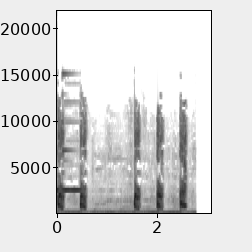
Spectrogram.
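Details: Dog barking in a children's lesson on household animals: five sharp, short barks, two quick ones then three more after a pause, over a soft steady musical hum.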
